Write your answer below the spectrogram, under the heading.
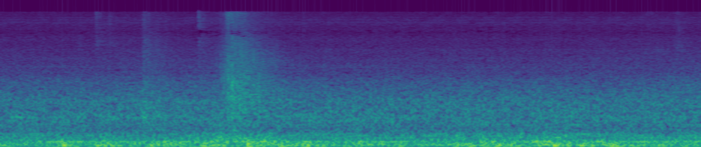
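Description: Ryko Pulse touch-free car wash machinery running as a steady low hum and rumble, with a brief downward-sweeping hiss about a second and a half in.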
